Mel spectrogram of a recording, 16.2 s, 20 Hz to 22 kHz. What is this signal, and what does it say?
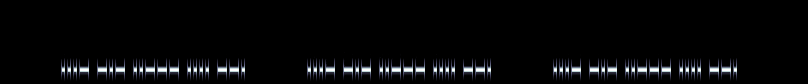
Morse code, heard as a keyed tone, about 20 wpm, 700 Hz. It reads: VK2HG VK2HG VK2HG
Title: DXCC-100 Call Signs - 5 Characters - Repeated 3x - 20wpm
